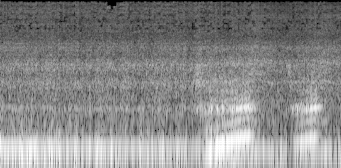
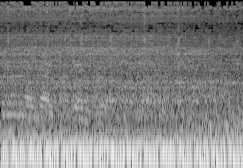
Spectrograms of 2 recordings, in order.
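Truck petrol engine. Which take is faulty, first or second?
first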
